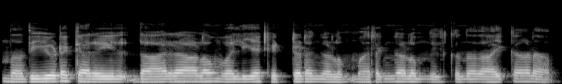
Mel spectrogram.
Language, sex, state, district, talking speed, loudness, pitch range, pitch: Malayalam, male, Kerala, Kollam, 85 wpm, -15 LUFS, 125-130 Hz, 130 Hz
